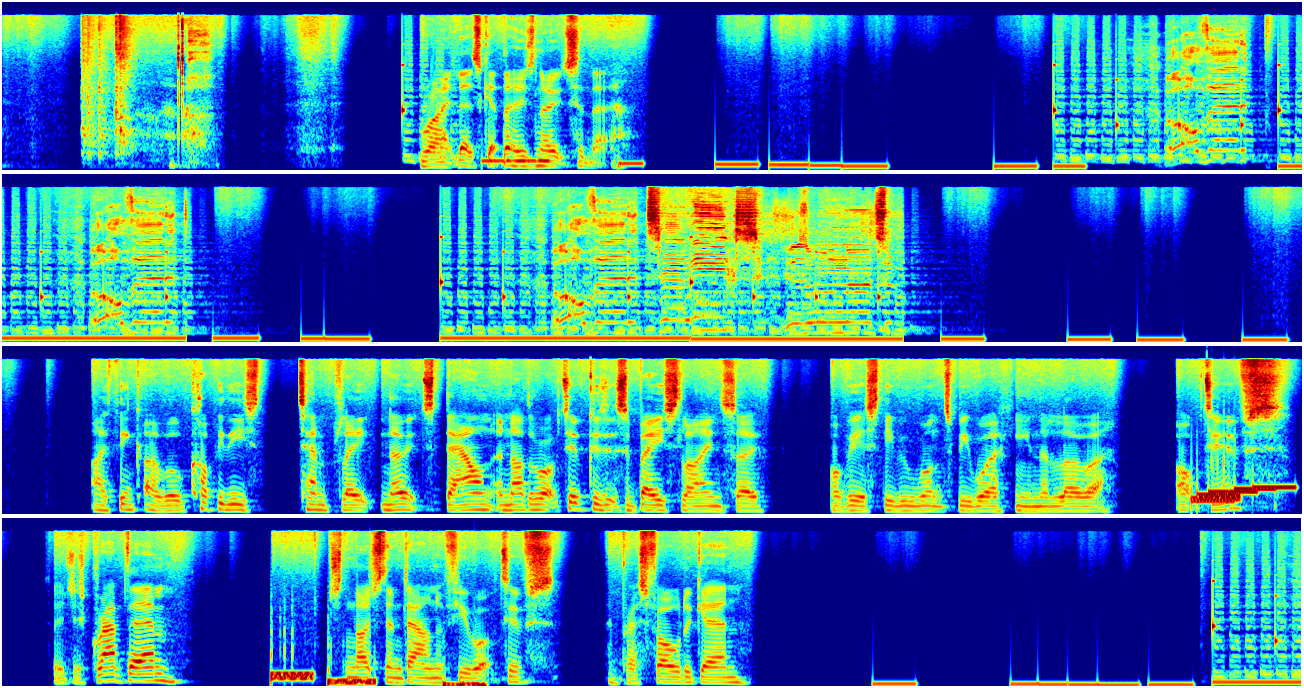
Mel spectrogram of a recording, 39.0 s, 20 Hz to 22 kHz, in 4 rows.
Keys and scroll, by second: 2.9 space, 7.8 space, 9.2 space, 11.0 space, 11.5 alt+space, 12.1 alt+space, 12.9 alt+space, 13.9 space, 16.4 space, 17.6 Down, 31.1 shift+Down, 38.2 alt+space.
